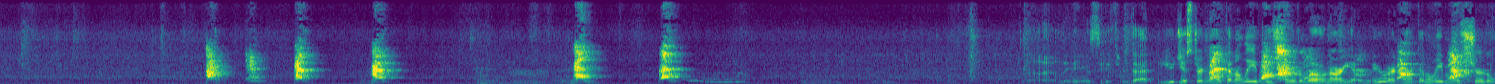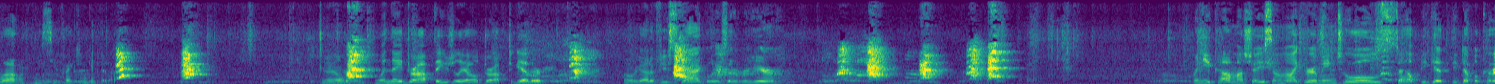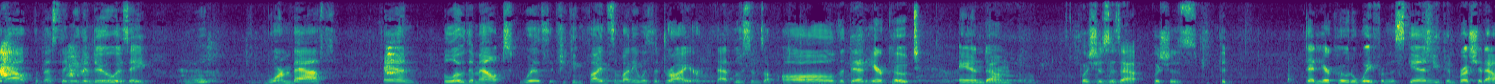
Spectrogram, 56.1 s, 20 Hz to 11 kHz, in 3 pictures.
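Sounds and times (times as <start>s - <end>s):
puppy barking: 2.6s - 5.1s, 7.1s - 7.6s, 8.2s - 8.8s, 15.1s - 18.5s, 20.1s - 21.4s, 23.0s - 23.4s, 25.8s - 26.2s, 27.1s - 27.9s, 29.0s - 31.5s, 37.3s - 37.6s, 38.2s - 38.6s
puppy whining: 8.2s - 9.5s, 25.2s - 26.3s, 27.2s - 31.5s, 39.6s - 40.8s, 44.8s - 46.8s, 47.5s - 50.6s.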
